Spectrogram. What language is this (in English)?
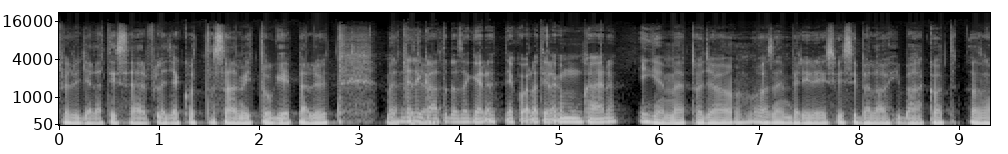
Hungarian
